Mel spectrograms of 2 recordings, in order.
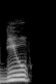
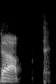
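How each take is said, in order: First: The vowel sounds like 'yoo' after d. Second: The vowel sounds like 'uh' after d. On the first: The speaker calls it wrong. "কেউ কেউ ডিউপড বলবা" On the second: The speaker calls it right. "আসলে প্রকৃত উচ্চারণ হচ্ছে ডাফট"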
